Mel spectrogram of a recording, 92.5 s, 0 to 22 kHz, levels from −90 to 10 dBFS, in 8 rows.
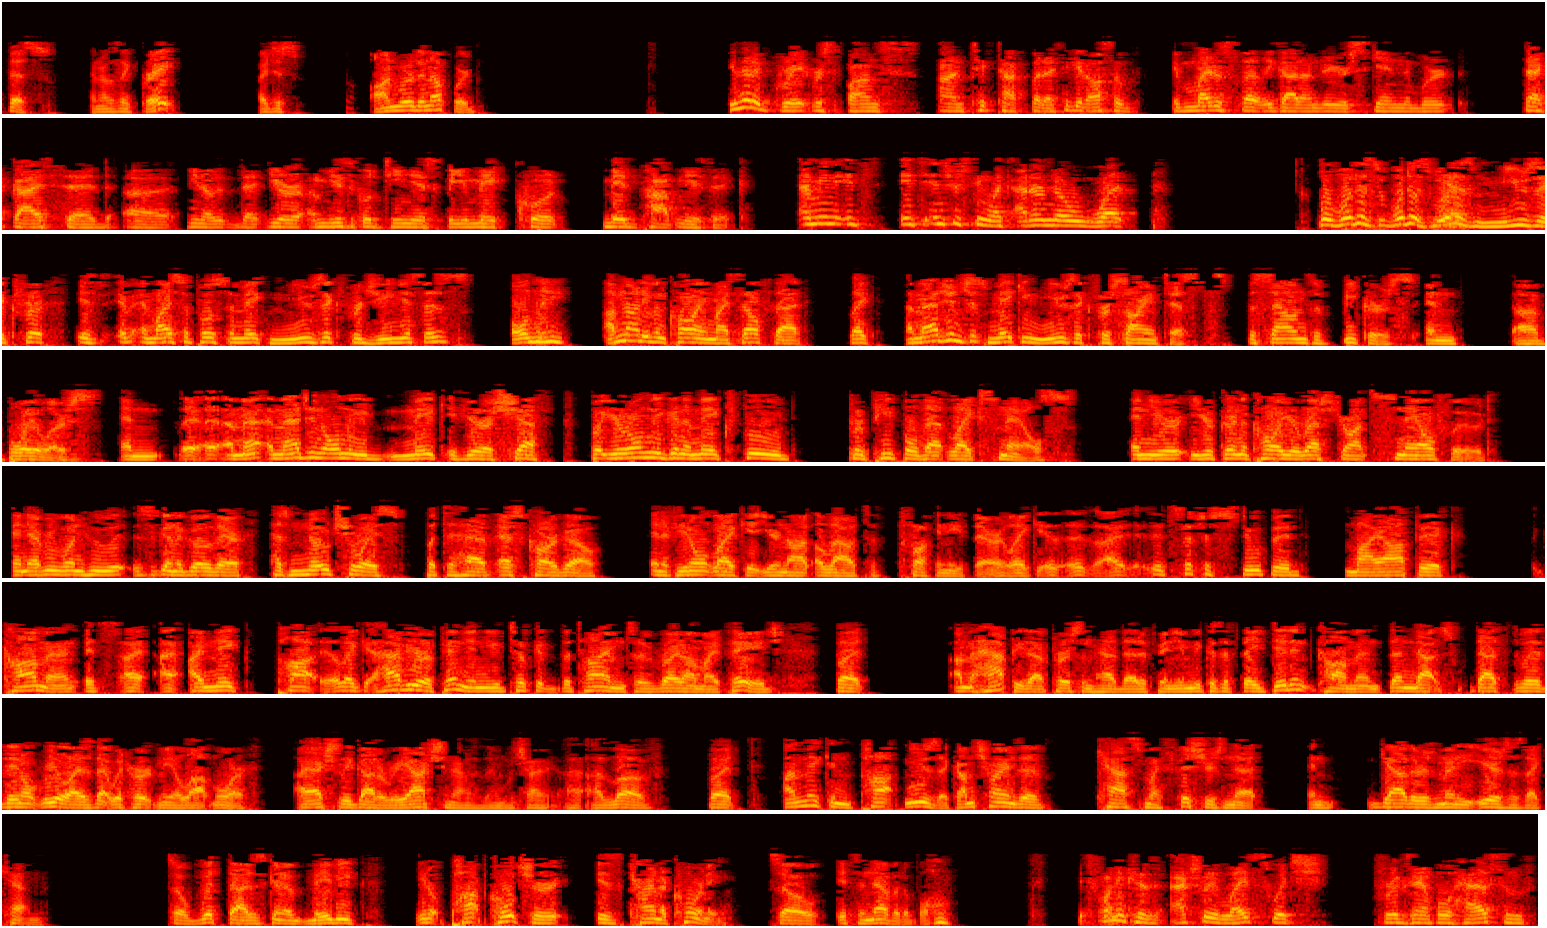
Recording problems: garbled, watery; badly; nothing above 4 kHz
distortion; slight; 10 dB below the speech

